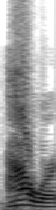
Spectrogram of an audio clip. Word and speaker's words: our: The second word our has that ow sound like in the word out, and it sort of has a hidden W in the middle.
